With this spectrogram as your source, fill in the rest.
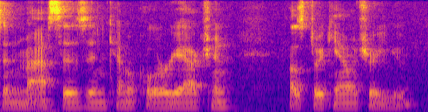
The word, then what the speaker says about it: stoichiometry: Stoichiometry, you pronounce it stoichiometry.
